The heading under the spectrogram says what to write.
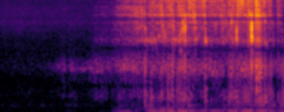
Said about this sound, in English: Now here's my slurp. Okay.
